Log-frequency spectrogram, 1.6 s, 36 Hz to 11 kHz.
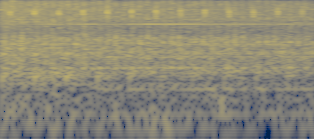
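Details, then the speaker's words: Mk4 VW Golf after its misfire and heat-shield rattle were fixed, idling cold. Smooth idle with quick light ticking of about eight per second from the charcoal filter purge valve cycling because the engine is cold; it runs good. "and that is the sound of the engine it's got the charcoal filter going at the minute because it's cold that's what it's happening she runs good"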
